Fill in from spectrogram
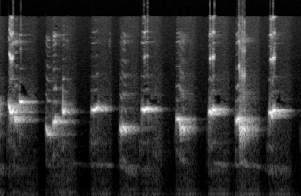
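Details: Clear whistled song of a Yellow-vented bulbul, used as tutor for other bulbuls: separate pure notes roughly three per second, alternating higher and lower, with a faint low hum beneath.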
